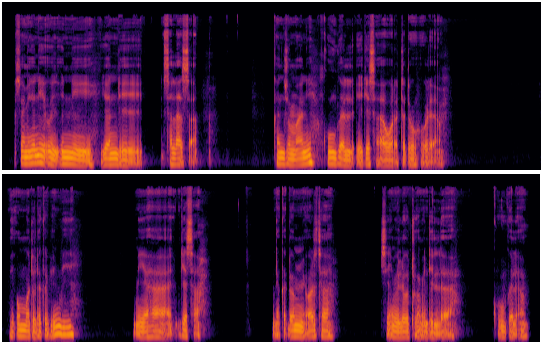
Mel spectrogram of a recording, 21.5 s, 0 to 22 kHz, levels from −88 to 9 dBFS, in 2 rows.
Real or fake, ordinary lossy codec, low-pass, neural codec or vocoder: real; none; 19.8 kHz; none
